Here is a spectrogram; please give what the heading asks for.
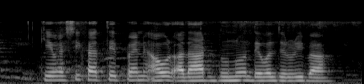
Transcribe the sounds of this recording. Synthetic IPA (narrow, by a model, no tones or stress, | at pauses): kebasikʰat̪iɾpənʔaʊɾəd̪ʱaɾd̪unod̪ebəld͡ʒəɾuɾiba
